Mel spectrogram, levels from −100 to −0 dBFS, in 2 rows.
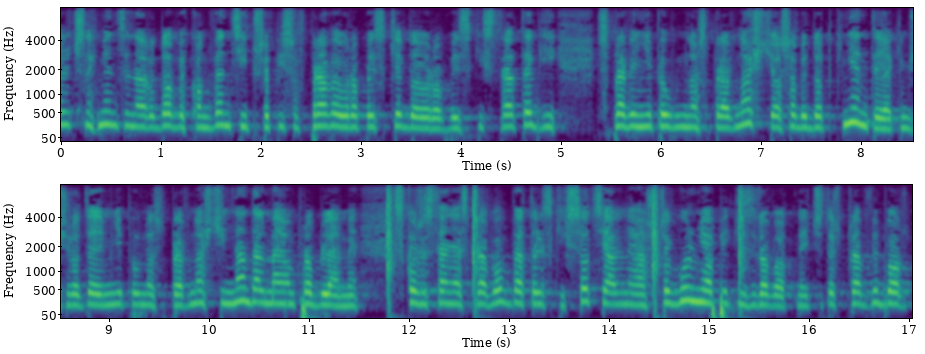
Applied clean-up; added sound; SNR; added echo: none; Clapping; 10 dB; none.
